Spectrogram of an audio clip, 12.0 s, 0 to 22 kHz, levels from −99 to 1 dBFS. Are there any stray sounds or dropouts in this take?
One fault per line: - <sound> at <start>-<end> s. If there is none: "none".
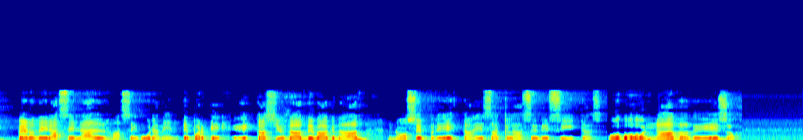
none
